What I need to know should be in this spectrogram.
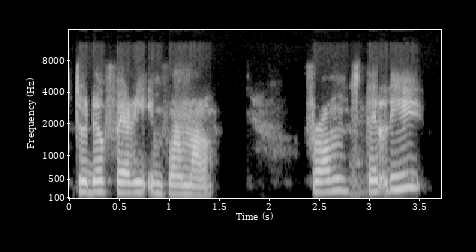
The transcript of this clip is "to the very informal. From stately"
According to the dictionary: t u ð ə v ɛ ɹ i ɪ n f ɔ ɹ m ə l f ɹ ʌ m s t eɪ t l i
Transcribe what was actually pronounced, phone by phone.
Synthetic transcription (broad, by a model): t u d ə f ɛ ɹ i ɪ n f ɔ ɹ m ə l f ɹ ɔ m s t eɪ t l i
